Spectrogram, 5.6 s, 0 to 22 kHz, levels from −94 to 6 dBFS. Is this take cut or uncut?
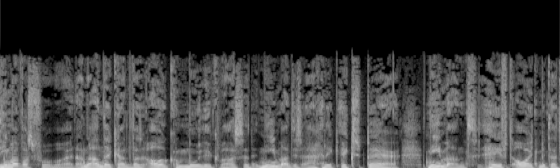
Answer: cut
